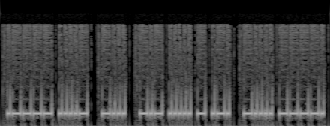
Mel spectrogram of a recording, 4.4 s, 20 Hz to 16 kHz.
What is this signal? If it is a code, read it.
Morse code, heard as a keyed tone, about 36 wpm, 410 Hz. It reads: 14 B K5TR 69
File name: CW / 2008-ss-cw-k5tr-op-n5rz -21:00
